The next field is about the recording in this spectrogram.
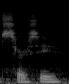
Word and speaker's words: Circe: Is that how you pronounce her name, Circe? Yes, sister Medea.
